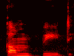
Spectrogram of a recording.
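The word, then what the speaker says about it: compete: ई है यह है कंपीट सी ओ एम को कम पढ़ेंगे यहां पर है कंपीट यहां पर भी ई का उच्चारण बड़ी ई के रूप में हो रहा है नियम के मुताबिक यहां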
